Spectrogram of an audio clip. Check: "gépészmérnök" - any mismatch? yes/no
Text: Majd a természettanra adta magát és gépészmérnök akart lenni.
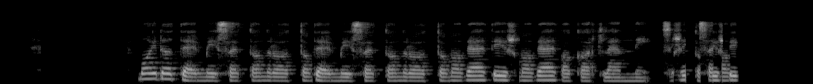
yes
